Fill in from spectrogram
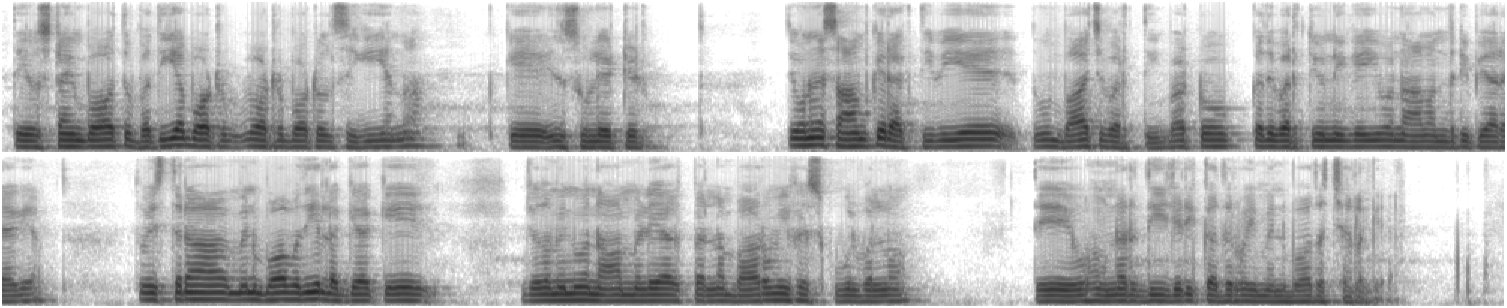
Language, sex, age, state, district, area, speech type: Punjabi, male, 30-45, Punjab, Fatehgarh Sahib, rural, spontaneous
